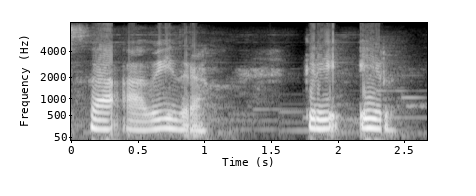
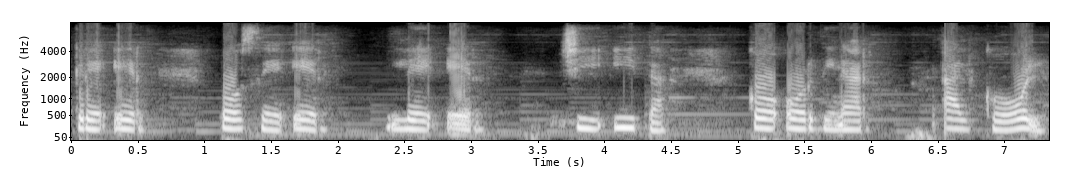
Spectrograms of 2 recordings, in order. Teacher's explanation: Y también tenemos otro de los casos en los que podemos identificar que existe hiato y es cuando encontramos dos vocales iguales que requieren doble pronunciación. En este caso, las combinaciones que encontramos son AA, EE, II, OO, UU.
